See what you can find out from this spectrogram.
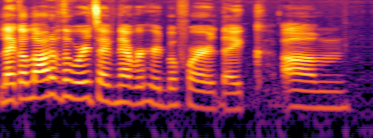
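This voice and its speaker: A young woman with an American accent, talking as a radio guest in an easy, bubbly way. She slips Tagalog words into her English, and her voice sits in a middle pitch. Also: fairly quick, fairly bright tone, smooth. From Los Angeles, USA. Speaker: guest singer. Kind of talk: casual radio interview chat.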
